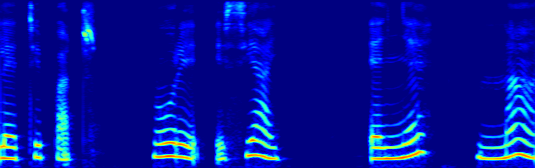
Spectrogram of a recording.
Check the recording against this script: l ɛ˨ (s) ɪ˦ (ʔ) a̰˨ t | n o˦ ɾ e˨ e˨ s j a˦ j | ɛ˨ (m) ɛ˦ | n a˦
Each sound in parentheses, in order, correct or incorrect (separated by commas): incorrect, incorrect, incorrect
